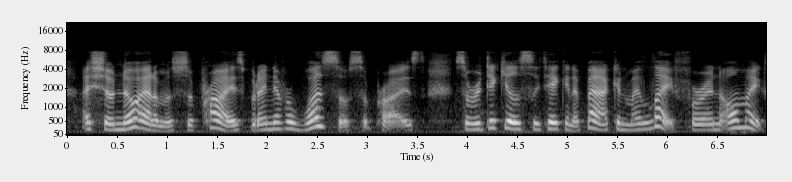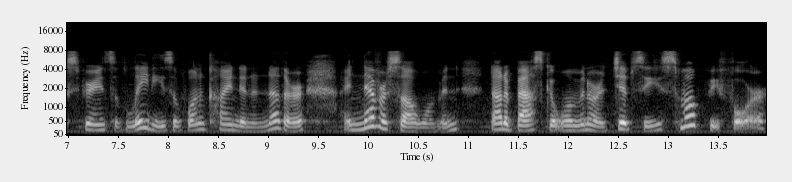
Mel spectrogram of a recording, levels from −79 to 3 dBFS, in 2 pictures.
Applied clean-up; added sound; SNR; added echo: none; none; none; none.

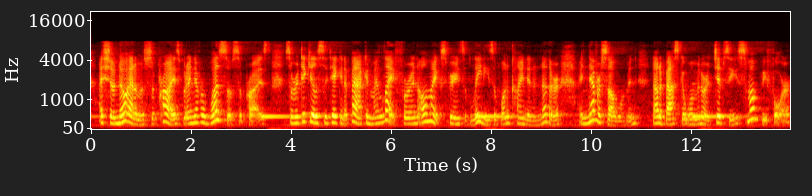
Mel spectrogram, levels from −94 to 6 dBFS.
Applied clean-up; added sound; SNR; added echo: none; Marimba, xylophone; 13 dB; reverberation time 1.3 s.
